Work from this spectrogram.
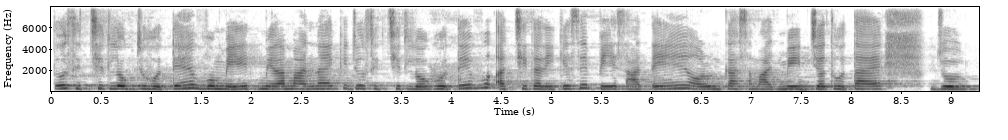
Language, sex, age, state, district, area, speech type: Hindi, female, 18-30, Uttar Pradesh, Varanasi, urban, spontaneous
